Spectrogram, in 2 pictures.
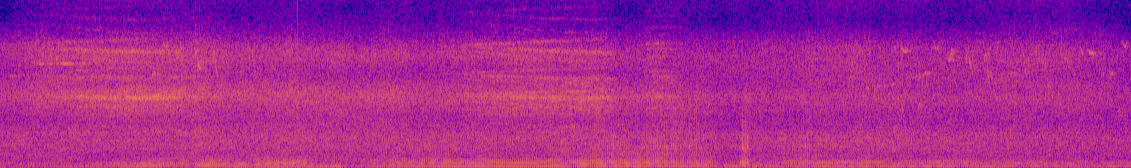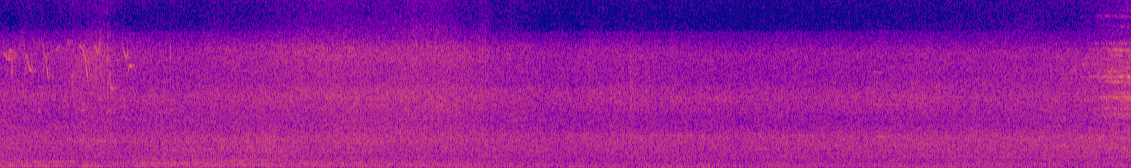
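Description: A road vehicle's engine running close by, its pitch gliding and then falling as it passes, over a steady traffic rumble that fades down in the second half.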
